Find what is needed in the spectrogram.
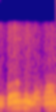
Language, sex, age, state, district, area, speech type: Urdu, male, 30-45, Bihar, Supaul, urban, conversation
